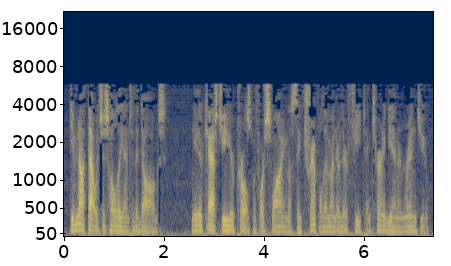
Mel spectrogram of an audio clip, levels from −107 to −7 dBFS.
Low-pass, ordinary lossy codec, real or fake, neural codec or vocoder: 7.2 kHz; MP3, 24 kbps; fake; codec, 24 kHz, 6 kbps, HILCodec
